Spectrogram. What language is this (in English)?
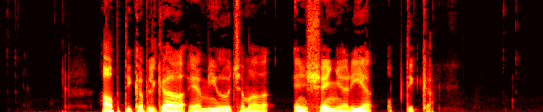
Galician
